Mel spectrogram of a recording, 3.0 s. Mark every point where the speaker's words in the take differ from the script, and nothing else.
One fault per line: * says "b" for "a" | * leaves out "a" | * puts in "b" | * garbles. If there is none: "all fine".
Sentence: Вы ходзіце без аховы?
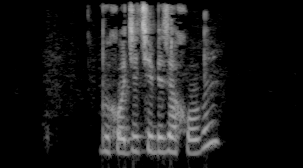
all fine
